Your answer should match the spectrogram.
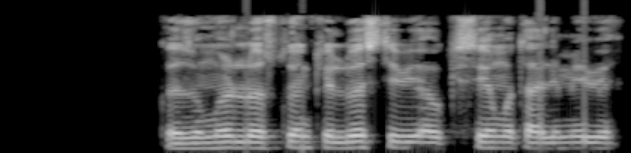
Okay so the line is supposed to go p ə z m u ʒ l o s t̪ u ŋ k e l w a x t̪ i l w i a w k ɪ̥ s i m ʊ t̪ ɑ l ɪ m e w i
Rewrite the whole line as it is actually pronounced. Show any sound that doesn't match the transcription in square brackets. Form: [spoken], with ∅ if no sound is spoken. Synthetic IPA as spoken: [k] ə z m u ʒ l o s t̪ u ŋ k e l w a [s] t̪ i [∅] w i a w k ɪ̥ s [e] m ʊ t̪ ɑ l ɪ m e w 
